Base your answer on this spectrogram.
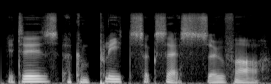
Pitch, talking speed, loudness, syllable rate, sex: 105 Hz, 155 wpm, -19 LUFS, 3.9 syllables/s, male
